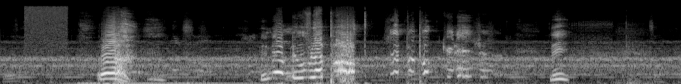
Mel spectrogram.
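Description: Young men exclaim and talk excitedly into a microphone.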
